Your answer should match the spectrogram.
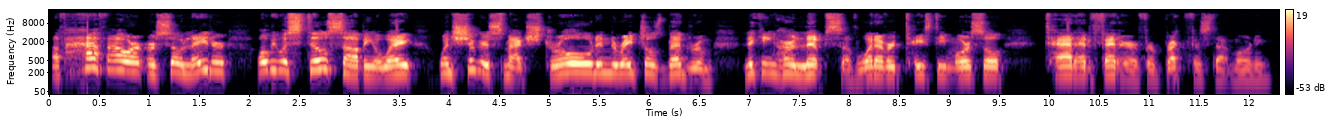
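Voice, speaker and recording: A man reading a children's book aloud as a teacher, in an expressive storybook narration style. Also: high-pitched, moderate pace.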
